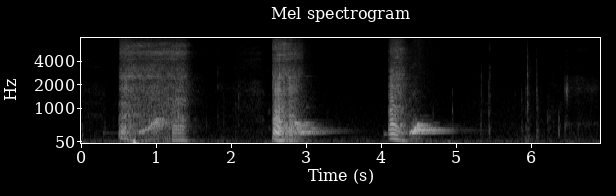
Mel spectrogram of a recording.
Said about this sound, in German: Der Elefant trompetet.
